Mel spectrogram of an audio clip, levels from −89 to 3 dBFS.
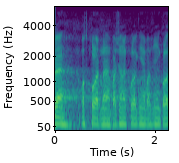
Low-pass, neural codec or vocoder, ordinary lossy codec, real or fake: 5.4 kHz; none; MP3, 48 kbps; real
